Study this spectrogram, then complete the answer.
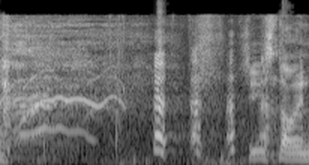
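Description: A middle-aged man laughs close by.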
